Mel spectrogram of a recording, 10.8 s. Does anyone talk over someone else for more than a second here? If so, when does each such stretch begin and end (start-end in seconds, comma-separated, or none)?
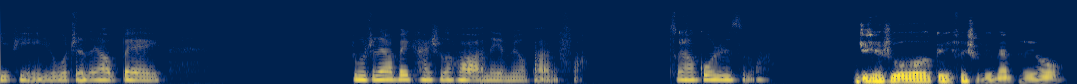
none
